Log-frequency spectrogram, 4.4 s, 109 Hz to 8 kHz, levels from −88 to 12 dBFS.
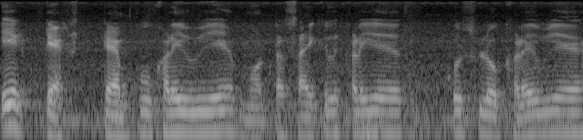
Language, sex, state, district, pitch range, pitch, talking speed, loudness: Hindi, male, Bihar, Begusarai, 115-130 Hz, 130 Hz, 190 wpm, -30 LUFS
